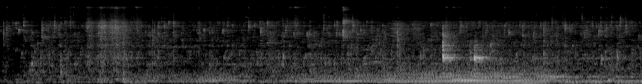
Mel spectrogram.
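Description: Water splashes as hands rub something in a bowl.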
